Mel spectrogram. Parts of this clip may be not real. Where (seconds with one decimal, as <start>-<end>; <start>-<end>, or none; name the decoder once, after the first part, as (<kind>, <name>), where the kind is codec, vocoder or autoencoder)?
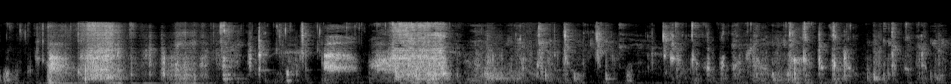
0.4-2.2 (autoencoder, DAC-VAE)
